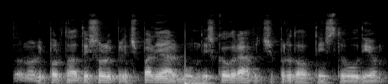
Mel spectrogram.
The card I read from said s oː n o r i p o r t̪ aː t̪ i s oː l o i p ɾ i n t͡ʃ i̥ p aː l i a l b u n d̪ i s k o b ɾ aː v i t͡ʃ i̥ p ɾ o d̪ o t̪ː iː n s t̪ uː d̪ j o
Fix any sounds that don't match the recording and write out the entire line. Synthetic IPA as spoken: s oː n o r i p o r t̪ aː t̪ i s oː l o i p ɾ i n t͡ʃ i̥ p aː l i a l b u m d̪ i s k o ɡ ɾ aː f i t͡ʃ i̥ p ɾ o d̪ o t̪ː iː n s t̪ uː d̪ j o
